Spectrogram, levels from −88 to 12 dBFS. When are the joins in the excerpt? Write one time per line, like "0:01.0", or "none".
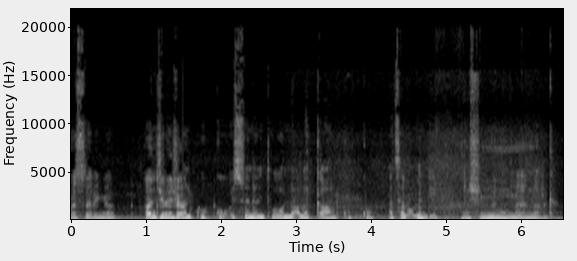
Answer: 0:01.5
